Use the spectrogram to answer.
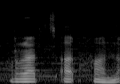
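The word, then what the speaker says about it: Radz-at-Han: A vast rock squats upon Favnir, and to its stony surface clings the city of Rads at Han. Rats at Han. I have been pronouncing it correctly.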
